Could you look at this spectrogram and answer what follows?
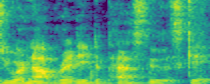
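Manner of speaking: disembodied voice, seeming to come from nowhere. Voicing a disembodied voice that stops players at a gate: disembodied voice. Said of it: "the disembodied voice".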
